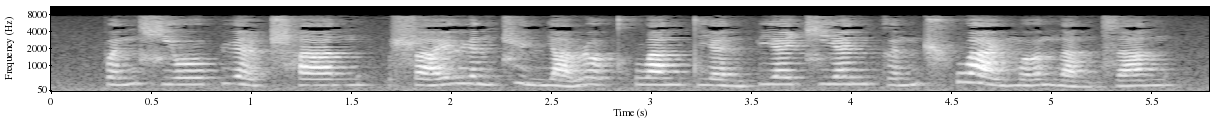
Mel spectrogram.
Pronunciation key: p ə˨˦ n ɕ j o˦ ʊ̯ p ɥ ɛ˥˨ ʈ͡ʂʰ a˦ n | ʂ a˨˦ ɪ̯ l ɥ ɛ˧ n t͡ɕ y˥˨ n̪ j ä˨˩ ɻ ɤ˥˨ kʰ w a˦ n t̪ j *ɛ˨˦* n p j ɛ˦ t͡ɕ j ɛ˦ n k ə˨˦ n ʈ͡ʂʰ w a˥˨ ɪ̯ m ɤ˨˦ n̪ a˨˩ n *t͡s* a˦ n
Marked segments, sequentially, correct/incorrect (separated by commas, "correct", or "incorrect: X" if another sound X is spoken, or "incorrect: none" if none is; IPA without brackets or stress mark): incorrect: ɛ˨˩, correct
